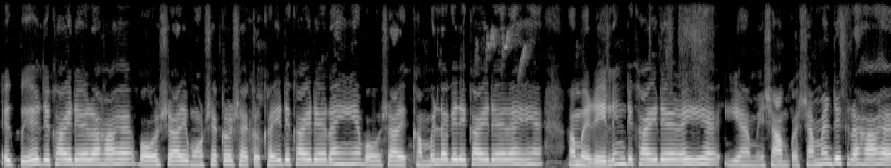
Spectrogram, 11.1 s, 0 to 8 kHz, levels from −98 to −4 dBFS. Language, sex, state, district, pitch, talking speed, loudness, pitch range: Hindi, female, Maharashtra, Chandrapur, 235 Hz, 200 wpm, -25 LUFS, 205-235 Hz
